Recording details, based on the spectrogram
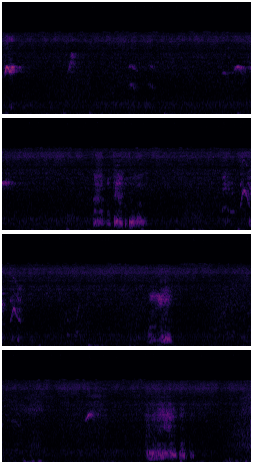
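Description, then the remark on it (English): Faint whistles turn into short vocal calls, arriving in three brief bursts spaced several seconds apart over a low, steady background rumble. “But anyway, you'll hear the whistle, but the whistle also turns into some vocalization.”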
